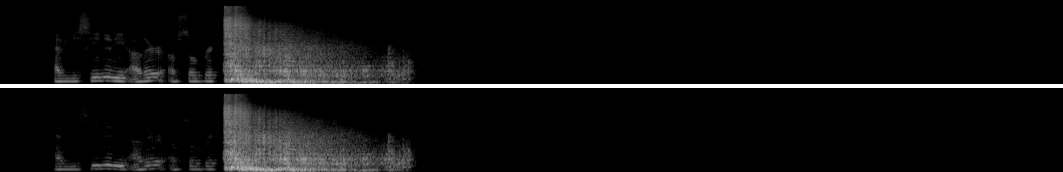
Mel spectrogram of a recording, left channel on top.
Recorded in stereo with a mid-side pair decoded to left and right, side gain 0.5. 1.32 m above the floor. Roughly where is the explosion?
Ahead.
